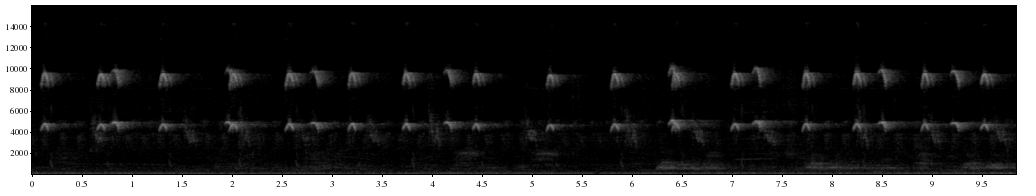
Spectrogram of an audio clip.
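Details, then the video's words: Chirping squirrel calls out in a long series of sharp, very high notes, some coming in close pairs, about two each second; faint lower sounds and steady low hum behind. "Loud Squirrel ❤️ Chirping Sounds - Squirrel Lovely sounds 🐿 | ఉడత అరుపులు మీరే వినండి.."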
